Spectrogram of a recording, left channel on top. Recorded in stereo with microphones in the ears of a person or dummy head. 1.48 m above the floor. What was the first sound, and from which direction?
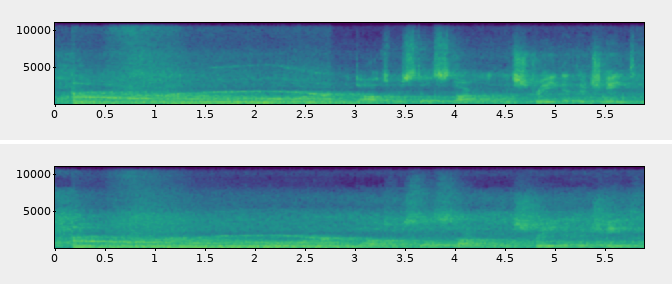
A siren, 25° left (ahead or behind).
